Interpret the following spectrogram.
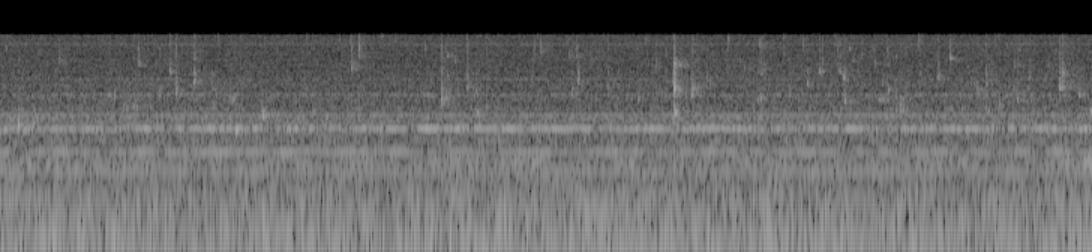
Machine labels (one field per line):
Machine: pump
